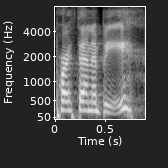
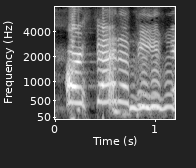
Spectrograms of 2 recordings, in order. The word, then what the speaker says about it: Parthenope: A woman named Parthenope. – Parthenope, thank you.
